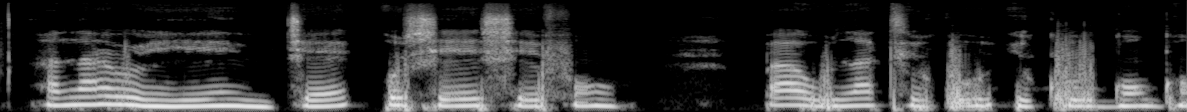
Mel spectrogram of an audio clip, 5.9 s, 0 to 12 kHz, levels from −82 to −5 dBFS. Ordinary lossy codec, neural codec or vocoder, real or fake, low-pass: none; none; real; 10.8 kHz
